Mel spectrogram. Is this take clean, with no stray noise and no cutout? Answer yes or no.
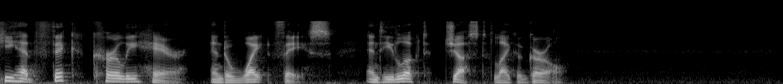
yes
